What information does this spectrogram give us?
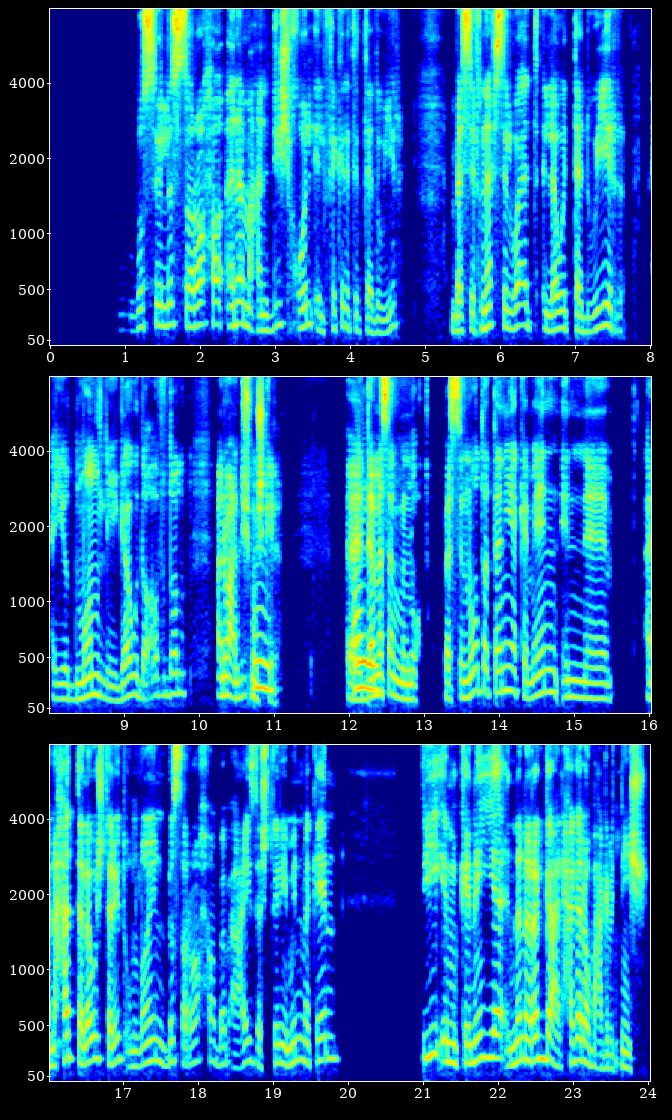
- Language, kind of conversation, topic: Arabic, advice, إزاي أتعلم أشتري بذكاء عشان أجيب حاجات وهدوم بجودة كويسة وبسعر معقول؟
- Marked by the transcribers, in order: tapping; in English: "Online"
